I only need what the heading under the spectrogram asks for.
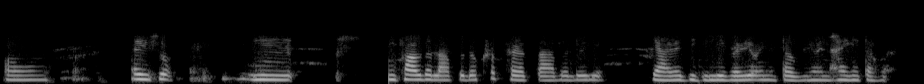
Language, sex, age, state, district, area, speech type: Manipuri, female, 18-30, Manipur, Kangpokpi, urban, conversation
